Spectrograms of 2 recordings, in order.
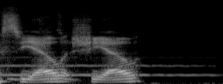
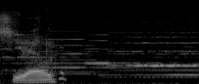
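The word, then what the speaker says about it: Sciel: Like I was calling Cel, but it's Seel.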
